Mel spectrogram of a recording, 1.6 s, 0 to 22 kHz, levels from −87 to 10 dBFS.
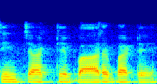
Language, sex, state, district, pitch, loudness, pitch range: Bhojpuri, male, Uttar Pradesh, Gorakhpur, 115 Hz, -17 LUFS, 105-115 Hz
